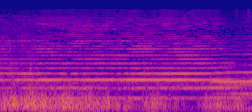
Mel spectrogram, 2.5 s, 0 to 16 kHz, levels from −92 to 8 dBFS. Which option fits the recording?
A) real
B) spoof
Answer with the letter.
B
